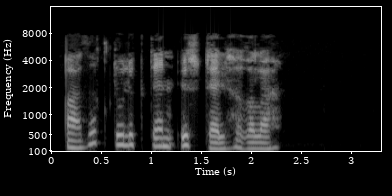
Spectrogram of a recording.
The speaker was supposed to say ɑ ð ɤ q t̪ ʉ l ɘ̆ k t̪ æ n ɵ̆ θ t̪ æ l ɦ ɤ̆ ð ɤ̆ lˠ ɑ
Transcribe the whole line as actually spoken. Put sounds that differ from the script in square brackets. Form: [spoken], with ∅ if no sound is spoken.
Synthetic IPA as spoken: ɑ ð ɤ q t̪ ʉ l ɘ̆ k t̪ æ n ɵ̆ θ t̪ æ l ɦ ɤ̆ [ʁ] ɤ̆ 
